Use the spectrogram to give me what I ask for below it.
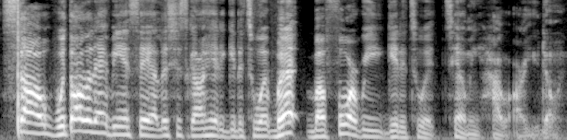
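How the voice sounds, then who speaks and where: Animated man telling a story. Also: a little high, fairly quick, slight background noise. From Detroit, USA. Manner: animated, profane, comic storytelling. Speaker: vlogger, storyteller. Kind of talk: casual storytime vlog. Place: parked car.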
